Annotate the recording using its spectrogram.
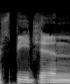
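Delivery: Spigen said as SPEE-jen; pronunciation variant. Shown as a demonstration. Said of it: "I don't know if it's called".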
